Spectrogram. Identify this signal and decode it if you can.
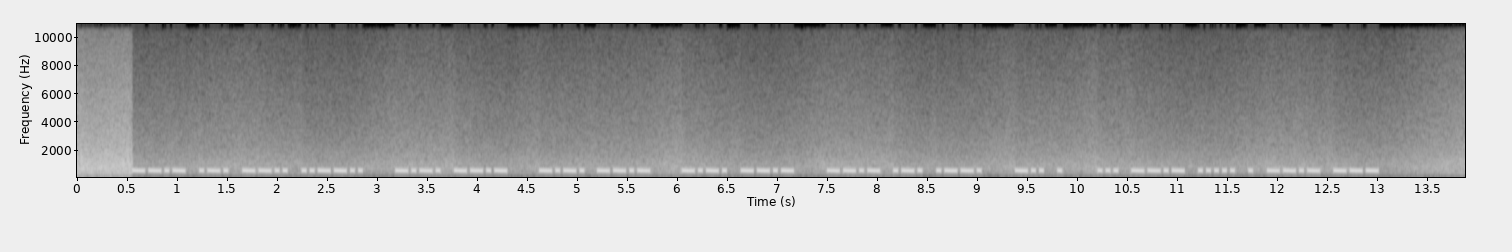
Morse code, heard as a keyed tone, hand-sent with a paddle, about 30 wpm, 520 Hz, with radio static. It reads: QRZ? CQ CQ CQ QRP DE SQ5EQO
